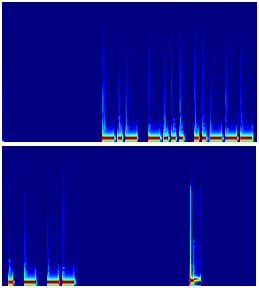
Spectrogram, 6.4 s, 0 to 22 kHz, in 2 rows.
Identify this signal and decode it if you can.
Morse code, heard as a keyed tone, about 25 wpm, 700 Hz. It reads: KB2ETM
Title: USA Call Signs - 6 Characters - 3x Character Spacing - 25wpm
